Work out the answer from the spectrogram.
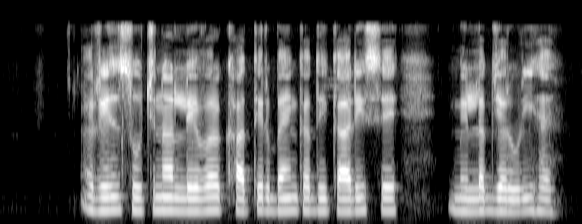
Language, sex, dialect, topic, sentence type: Magahi, male, Southern, banking, question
